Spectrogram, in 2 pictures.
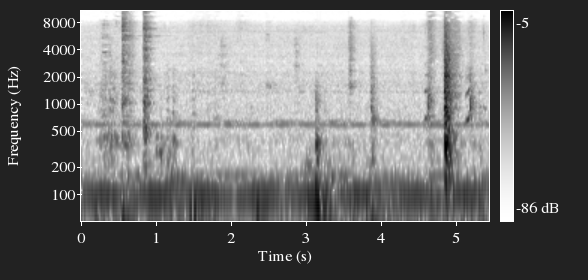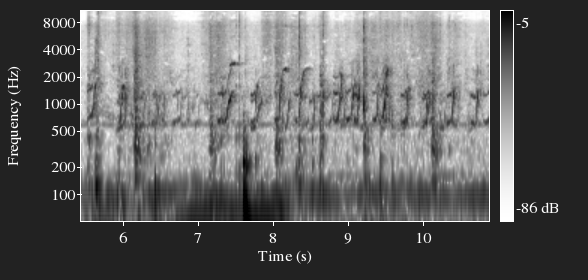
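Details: Pet guinea pigs indoors, excited about a food delivery, give a rapid series of short squeaky calls, building from scattered squeaks to more than a dozen quick repeated ones, mixed with soft taps and rustling, all fairly faint.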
